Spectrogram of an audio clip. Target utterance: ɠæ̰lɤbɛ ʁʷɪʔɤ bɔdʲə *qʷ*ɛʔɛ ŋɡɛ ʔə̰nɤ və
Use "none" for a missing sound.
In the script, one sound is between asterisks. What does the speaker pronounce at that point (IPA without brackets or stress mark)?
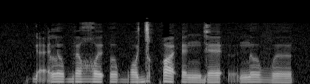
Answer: qʷ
